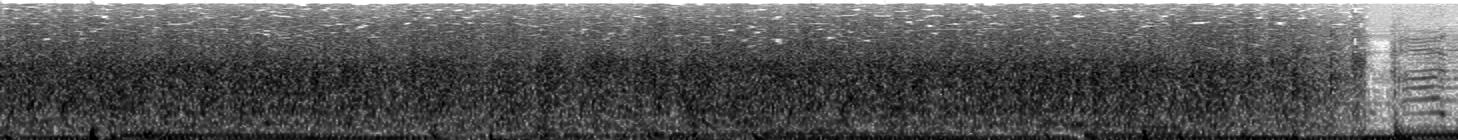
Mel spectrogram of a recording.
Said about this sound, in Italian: Falla bene, adesso sta per concludere l'applauso finto. Allora, tu di il nome e io faccio partire l'applauso, vai.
